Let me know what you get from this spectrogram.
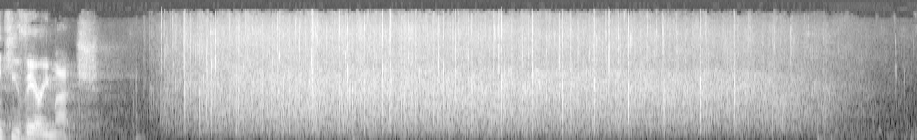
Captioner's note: applause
